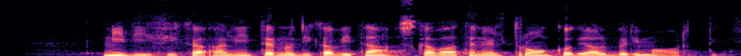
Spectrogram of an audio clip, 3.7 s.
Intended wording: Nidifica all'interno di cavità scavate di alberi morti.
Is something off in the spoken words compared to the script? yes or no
yes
